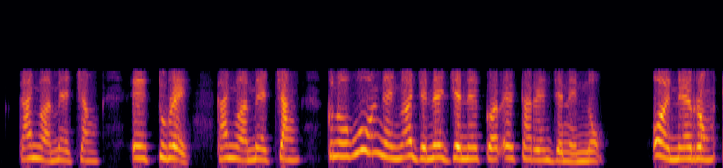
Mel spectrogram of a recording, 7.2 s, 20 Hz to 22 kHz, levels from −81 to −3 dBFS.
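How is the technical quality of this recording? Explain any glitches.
The quality is held back by one fault that runs the whole way through: G.726 ADPCM coding. Instead of sending each sample in full, the coder guesses the next one and sends only a few bits describing the error. The damage here is plainly audible and fits the 24 kbit/s mode, about 3 bits a sample. That coarse step leaves a harsh, rasping hiss riding on the speech, rising and falling with its level. Nothing above 4 kHz comes through, so it all sounds dull and telephone-narrow.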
